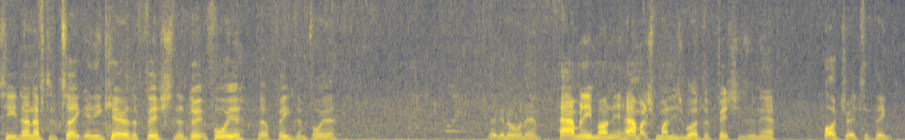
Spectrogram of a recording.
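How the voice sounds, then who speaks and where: A man's voice: on the high side, fast, a little hiss or hum. Chatty man vlogging at a cafe. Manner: chatty and rambling, laughs at his own slips. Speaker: travel vlogger. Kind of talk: casual vlog chat to camera. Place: cafe in Thailand, partly outdoors.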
